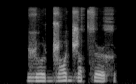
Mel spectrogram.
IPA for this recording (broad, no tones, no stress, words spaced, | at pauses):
ʐo ɖ͡ʐɔd͡ʒɒ t͡sə˞x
